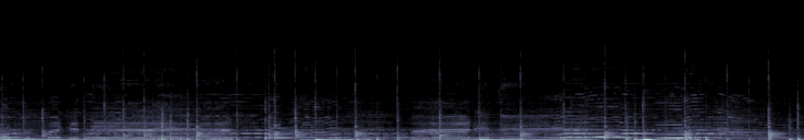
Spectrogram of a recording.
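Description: Tabla accompanying a thumri in Raag Bhairavi, with deep, ringing bass-drum strokes every couple of seconds under a gliding, ornamented melodic line.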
